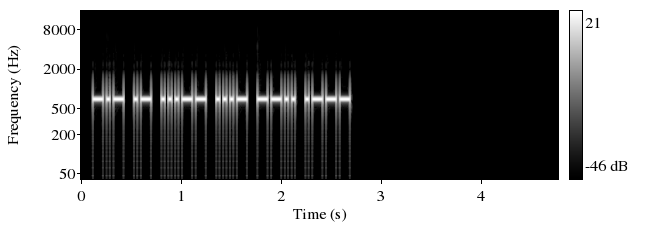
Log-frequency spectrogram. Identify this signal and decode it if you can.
Morse code, heard as a keyed tone, about 34 wpm, 700 Hz. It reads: KA3VZJ
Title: USA Call Signs Repeated 3x 35wpm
